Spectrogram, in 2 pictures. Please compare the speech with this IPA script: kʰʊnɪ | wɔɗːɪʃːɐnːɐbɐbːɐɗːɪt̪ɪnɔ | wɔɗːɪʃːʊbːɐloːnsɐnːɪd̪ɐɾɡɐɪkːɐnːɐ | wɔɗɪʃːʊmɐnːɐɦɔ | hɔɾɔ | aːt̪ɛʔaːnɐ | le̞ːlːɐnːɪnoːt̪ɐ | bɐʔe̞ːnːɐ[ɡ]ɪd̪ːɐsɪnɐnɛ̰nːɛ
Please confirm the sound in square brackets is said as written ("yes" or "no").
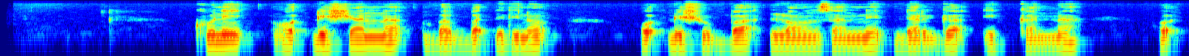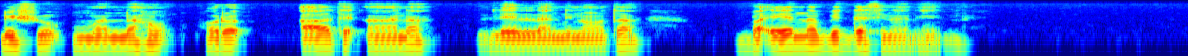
no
